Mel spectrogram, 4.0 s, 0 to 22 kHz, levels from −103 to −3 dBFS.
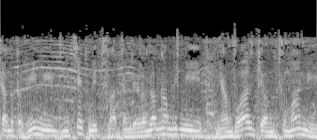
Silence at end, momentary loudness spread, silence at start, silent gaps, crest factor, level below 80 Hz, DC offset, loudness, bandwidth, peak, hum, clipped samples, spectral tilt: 0 s; 2 LU; 0 s; none; 10 dB; -32 dBFS; under 0.1%; -16 LUFS; 9.6 kHz; -4 dBFS; none; under 0.1%; -6.5 dB/octave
